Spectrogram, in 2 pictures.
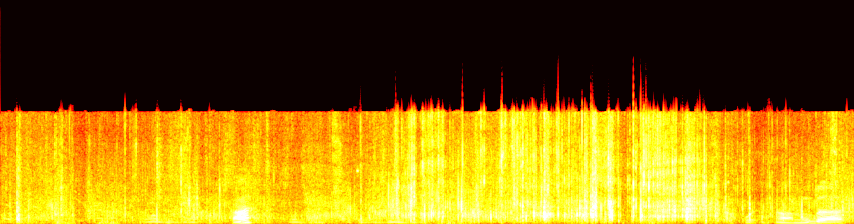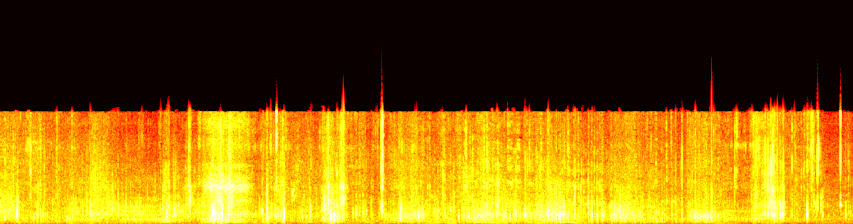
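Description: Boots crunch on packed snow.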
